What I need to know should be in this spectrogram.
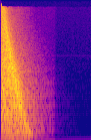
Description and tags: progressive psytrance goa psytrance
